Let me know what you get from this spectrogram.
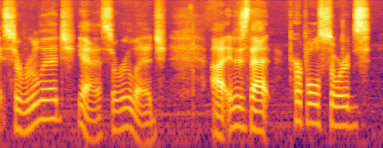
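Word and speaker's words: Ceruledge: Yeah, Cerulege.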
